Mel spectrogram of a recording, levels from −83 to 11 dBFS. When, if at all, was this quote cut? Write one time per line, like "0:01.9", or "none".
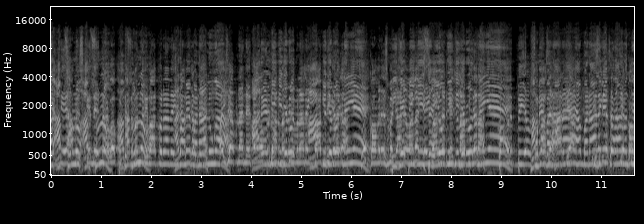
none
